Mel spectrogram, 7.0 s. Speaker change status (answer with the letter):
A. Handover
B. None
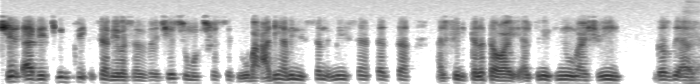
B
